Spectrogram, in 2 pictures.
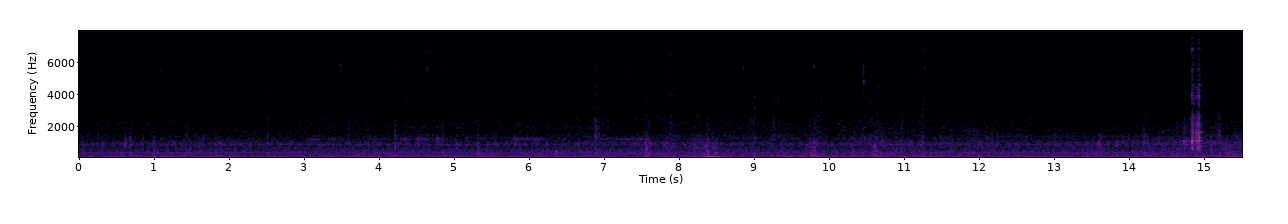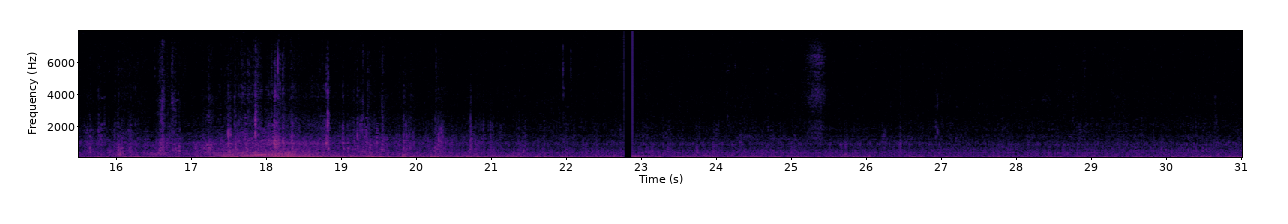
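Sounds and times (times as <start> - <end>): diesel car engine from inside cabin: 0.0 - 31.0
knocks and clicks from rough track: 14.6 - 24.4.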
